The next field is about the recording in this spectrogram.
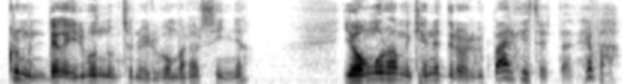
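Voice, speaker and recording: A man teaching an English grammar class, chatty and wandering into asides, then loud and emphatic when he explains the rules. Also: mid-range voice, expressive, racing, dry recording. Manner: rambling, chatty asides with frequent "응?" checks. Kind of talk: classroom lecture.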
